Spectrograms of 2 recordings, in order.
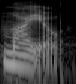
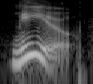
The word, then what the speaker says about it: Miu: calling me oh was Mayo Mayo she's said that's not my name it's Miu where did you get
